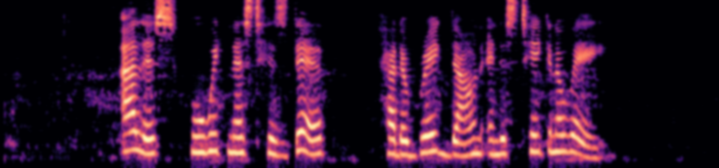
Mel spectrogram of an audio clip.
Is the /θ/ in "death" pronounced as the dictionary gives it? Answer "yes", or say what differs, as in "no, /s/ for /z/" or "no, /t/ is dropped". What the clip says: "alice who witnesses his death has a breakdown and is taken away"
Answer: no, /t/ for /θ/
